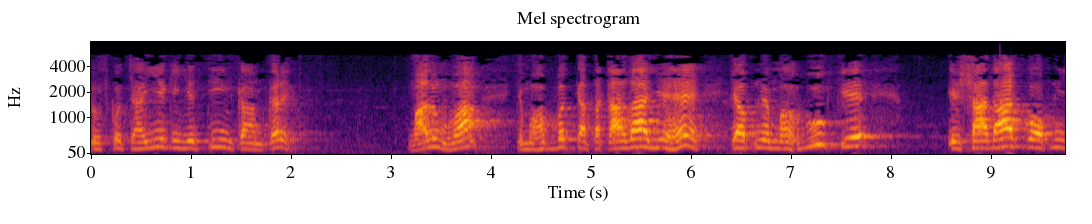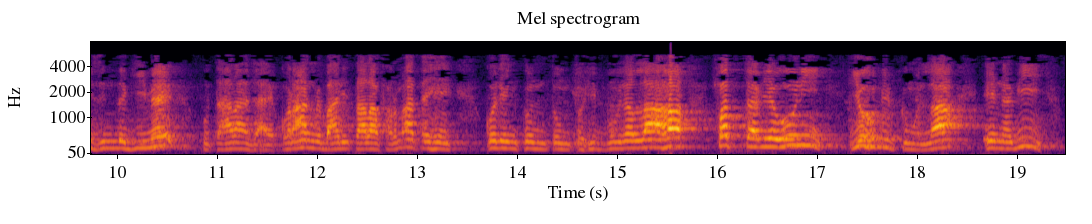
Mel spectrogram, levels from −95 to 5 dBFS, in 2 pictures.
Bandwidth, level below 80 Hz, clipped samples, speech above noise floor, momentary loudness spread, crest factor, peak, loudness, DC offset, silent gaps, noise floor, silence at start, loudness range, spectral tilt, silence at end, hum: 5.8 kHz; -66 dBFS; under 0.1%; 39 dB; 17 LU; 20 dB; 0 dBFS; -19 LUFS; under 0.1%; none; -58 dBFS; 0 s; 6 LU; -8 dB/octave; 0.1 s; none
